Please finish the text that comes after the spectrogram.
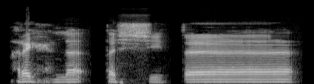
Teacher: حروف مد کے بعد حمزہ اسی کلمے میں آیا ہے، گویا یہاں پر مد متصل لگی ہے، 5 الف کے برابر اس کو کھینچنا ہے۔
